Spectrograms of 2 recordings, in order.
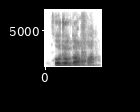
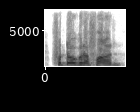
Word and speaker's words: photographer: is no just say photographer can you say photographer photo photographer forget about the r there is no r in this word the spelling is p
